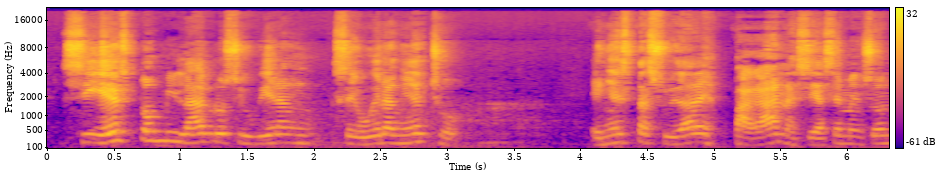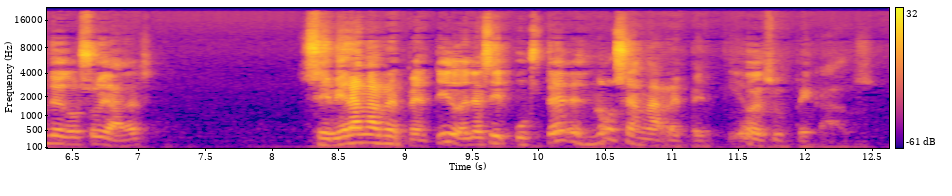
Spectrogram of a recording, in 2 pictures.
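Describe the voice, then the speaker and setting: Emphatic higher-voiced male preacher. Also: a little slow. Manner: emphatic, repeats phrases for stress; corrects himself mid-sentence. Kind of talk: sermon.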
